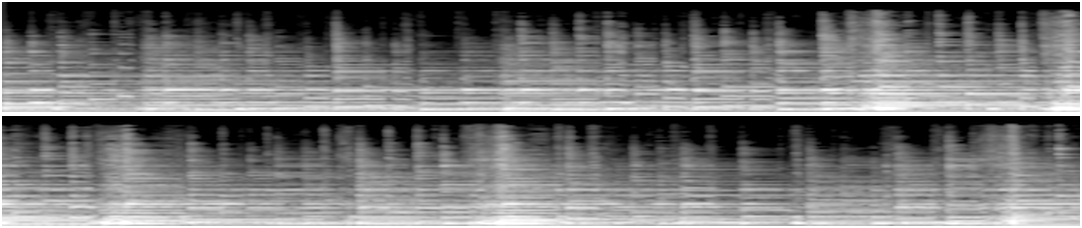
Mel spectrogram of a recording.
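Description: Solo classical guitar playing a lively Spanish zapateado, fast plucked runs broken by hard-struck accented chords through the middle of the passage.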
